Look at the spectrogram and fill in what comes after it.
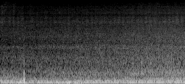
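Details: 1977 Ford F-150 idling; voltmeter reads 14 volts, charging: steady, even low idle hum with no knocks, misses or squeals; running smoothly, normal.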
